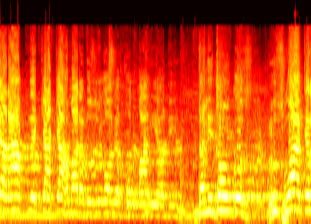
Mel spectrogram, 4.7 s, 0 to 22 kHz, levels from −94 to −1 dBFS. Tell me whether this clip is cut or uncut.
cut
